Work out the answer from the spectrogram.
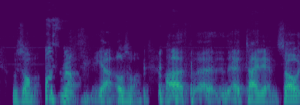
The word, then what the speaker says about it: Uzomah: I always get that name wrong. Uzomah.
